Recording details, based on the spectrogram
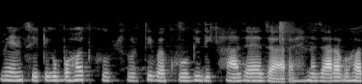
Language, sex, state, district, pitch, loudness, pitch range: Hindi, female, Chhattisgarh, Korba, 175 Hz, -19 LUFS, 170-185 Hz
